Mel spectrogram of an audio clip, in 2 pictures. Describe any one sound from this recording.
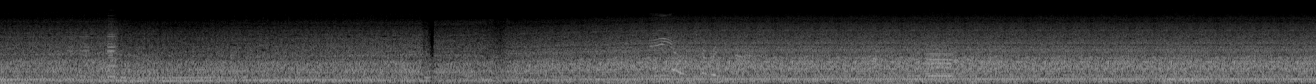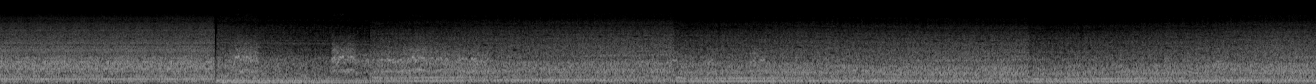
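A car engine hums and shifts in pitch as the car drives along.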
